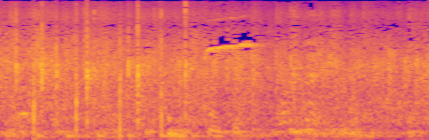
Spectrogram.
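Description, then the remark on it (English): A crowd at a live presentation applauds people who asked a question, with a burst of sharp, scattered claps at the start that settles into a steady, dense wash of clapping, fairly loud throughout. “So should we give them a round of applause?”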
